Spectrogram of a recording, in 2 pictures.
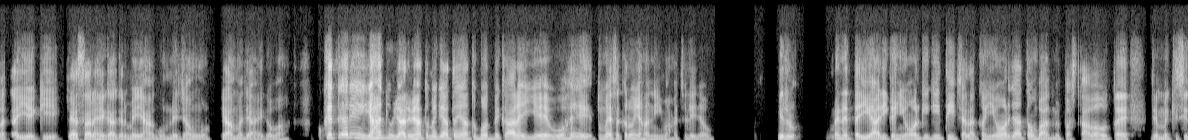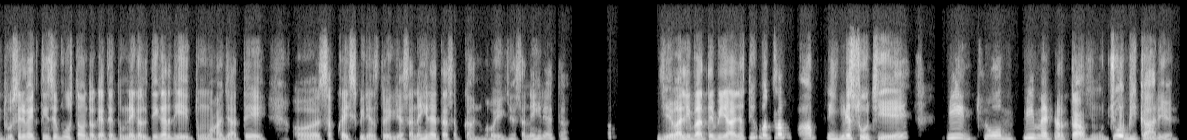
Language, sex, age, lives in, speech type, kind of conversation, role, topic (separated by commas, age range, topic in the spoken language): Hindi, male, 20-24, India, conversation, advice, user, दूसरों की राय का डर कम कैसे करें?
